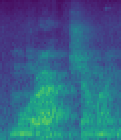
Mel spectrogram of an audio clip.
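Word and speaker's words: מורא שמים: Morah Shamayim, la pronunciación.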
